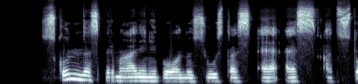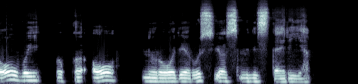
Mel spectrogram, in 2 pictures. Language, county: Lithuanian, Kaunas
